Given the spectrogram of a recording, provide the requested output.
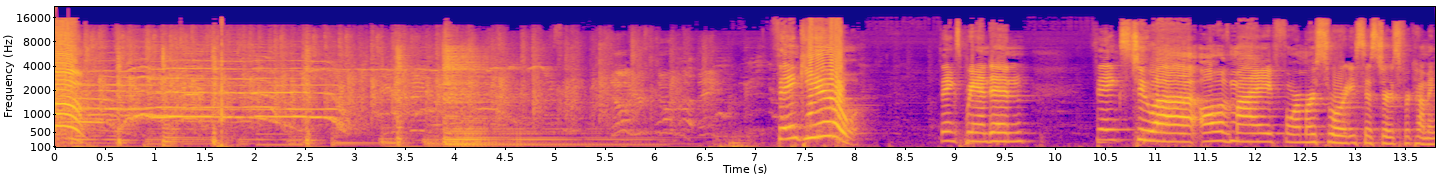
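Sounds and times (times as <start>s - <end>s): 
crowd cheering and whooping: 0.0s - 6.8s
scattered clapping: 0.2s - 6.6s
speech: 7.3s - 8.1s, 8.8s - 9.8s, 10.4s - 13.7s.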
